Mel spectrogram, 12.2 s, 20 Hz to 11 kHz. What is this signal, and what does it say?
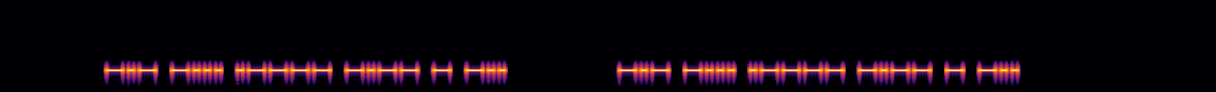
Morse code, heard as a keyed tone, about 22 wpm, 700 Hz. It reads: KB1YTD KB1YTD
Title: USA Call Signs - 6 Characters - Repeated 2x - 22wpm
